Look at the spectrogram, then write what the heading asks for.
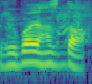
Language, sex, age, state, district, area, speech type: Santali, male, 18-30, West Bengal, Malda, rural, spontaneous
